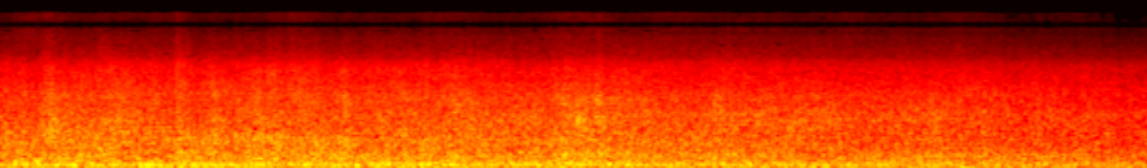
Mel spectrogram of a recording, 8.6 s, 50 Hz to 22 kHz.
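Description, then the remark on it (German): An icebreaker ship grinds through the ice of a frozen river about 5 metres away, the weight of its bow breaking the ice sheet up and away to left and right. A loud, unbroken roar of cracking and crunching with a rushing, wind-like wash over it, steady for the whole stretch with no voices. “sie vorwärts kämpft und mit dem Gewicht ihres Bugs die Eisschicht nach links und rechts auf- und wegbricht.”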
